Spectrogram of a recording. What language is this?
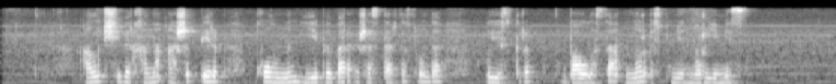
Kazakh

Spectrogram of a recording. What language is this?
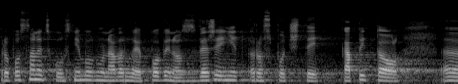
Czech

